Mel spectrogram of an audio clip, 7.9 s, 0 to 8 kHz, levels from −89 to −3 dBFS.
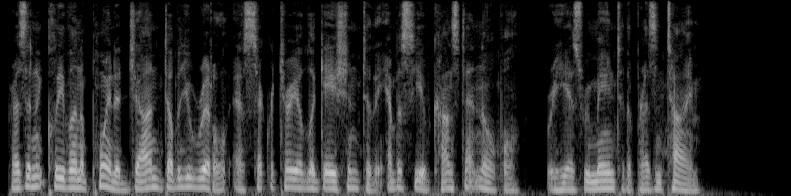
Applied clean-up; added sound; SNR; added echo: none; none; none; none.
